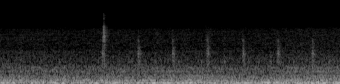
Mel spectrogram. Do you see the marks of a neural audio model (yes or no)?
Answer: yes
